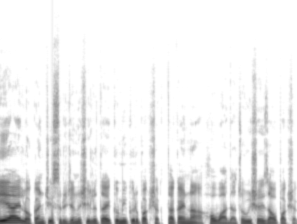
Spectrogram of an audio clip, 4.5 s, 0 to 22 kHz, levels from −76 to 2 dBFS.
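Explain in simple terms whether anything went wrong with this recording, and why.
Something did go wrong, briefly. Around 0.77 to 0.80 s the speech has chunks out of order: a tiny slice, about 5.8 ms long, plays three slices late. Unlike a dropout, nothing is missing; it's a quick jumbled blip.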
